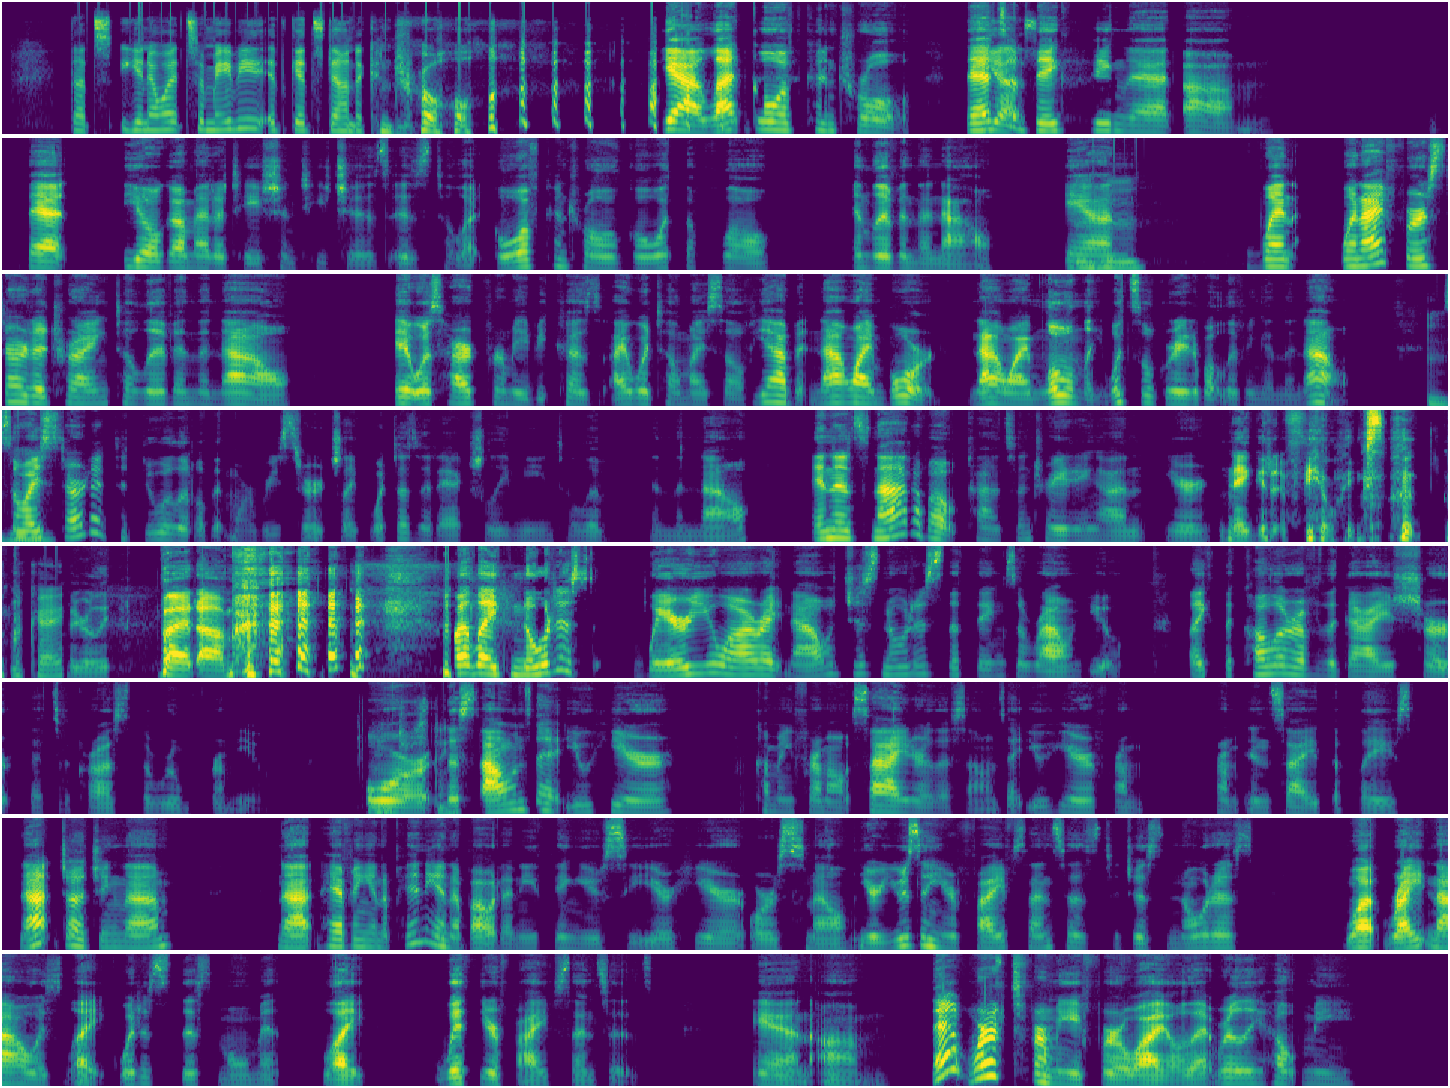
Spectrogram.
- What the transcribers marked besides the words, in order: distorted speech; laughing while speaking: "control"; laugh; other background noise; laughing while speaking: "negative feelings"; chuckle; static; tapping; chuckle
- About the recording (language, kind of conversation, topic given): English, unstructured, How do you create a good work-life balance?
- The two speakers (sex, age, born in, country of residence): female, 50-54, United States, United States; female, 50-54, United States, United States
